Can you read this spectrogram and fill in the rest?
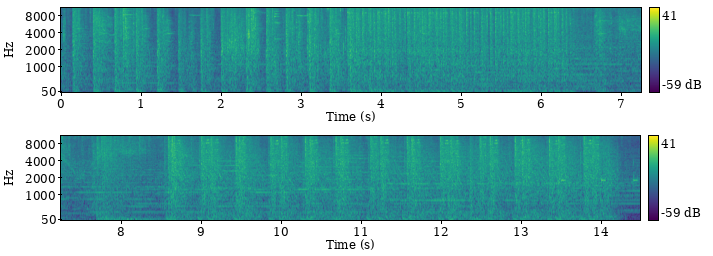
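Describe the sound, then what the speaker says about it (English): Heavy weapon fire from a missile launcher in the video game Robocop: Rogue City, loud, dense rapid bursts and booms running almost continuously, with a short lull in the middle before firing resumes. "That's a missile launcher."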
